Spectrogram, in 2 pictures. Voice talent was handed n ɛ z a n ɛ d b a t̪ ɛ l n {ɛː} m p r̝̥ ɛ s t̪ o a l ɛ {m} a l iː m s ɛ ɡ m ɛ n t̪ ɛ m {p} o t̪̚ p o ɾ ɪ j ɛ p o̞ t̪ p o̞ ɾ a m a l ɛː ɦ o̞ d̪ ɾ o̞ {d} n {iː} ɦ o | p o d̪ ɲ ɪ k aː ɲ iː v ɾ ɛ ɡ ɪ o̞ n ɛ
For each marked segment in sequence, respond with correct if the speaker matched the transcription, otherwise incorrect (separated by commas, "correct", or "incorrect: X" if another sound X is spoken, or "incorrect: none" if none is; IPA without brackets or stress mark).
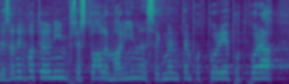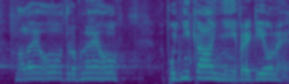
incorrect: iː, correct, correct, incorrect: b, incorrect: ɛː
